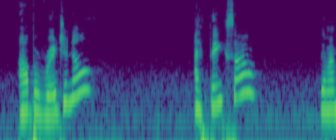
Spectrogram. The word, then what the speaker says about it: Aboriginal: Is it like original but aboriginal? I think so. Am I pronouncing that correctly? Yeah, I know in Russian. Serious. I know. The Russian version I know, but yeah, Aboriginal.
